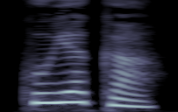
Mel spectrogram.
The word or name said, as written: ಕಯಿಕೆ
